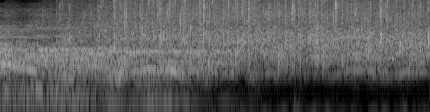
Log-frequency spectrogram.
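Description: Studio audience applauding, with voices over the clapping in the first second.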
